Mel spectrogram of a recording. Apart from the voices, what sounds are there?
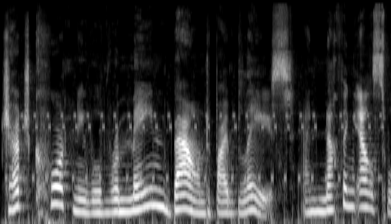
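None of the usual background noises is heard.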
